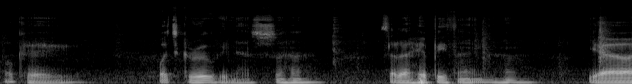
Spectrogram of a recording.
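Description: Older male poet, very low, creaky and unhurried; rambling, self-questioning musings over faint noise. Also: a little mellow. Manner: rambling, often asking and answering own questions. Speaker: poet, meditation teacher. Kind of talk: casual musing talk with short poems. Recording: faint background noise with clicks.

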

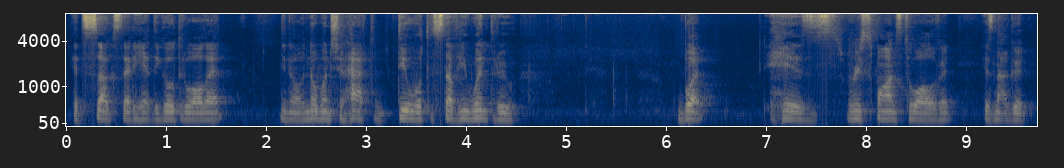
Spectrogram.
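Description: A man with a slightly raspy voice giving a casual, rambling spoken movie review, full of fillers and restarts. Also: mid-range voice, little pitch movement, normal speed, pauses often, darkish tone.

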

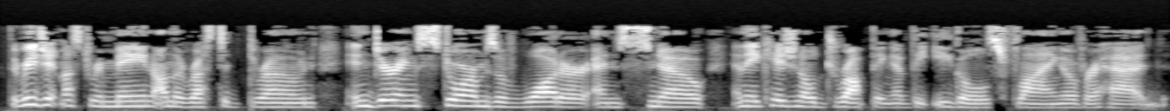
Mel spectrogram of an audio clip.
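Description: A woman's voice: sits low, fairly even intonation, normal speed, few pauses, dry recording, voice pushed down, close to an everyday voice. A loyal, prudent male counselor from a fantasy storybook, voiced by a woman narrator. He speaks with courtly formality and firm emphasis. The sound is dry and close. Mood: firm, insistent.

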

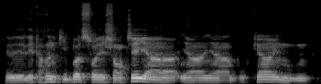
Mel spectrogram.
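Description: A man's voice: fairly low pitch, level tone, racing. A man chatting casually as an interview guest, hesitant, with many fillers and restarts. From France.

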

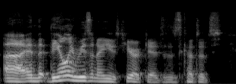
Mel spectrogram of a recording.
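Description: A man's voice: mid-range voice, expressive, rapid-fire, fairly bright tone. A man talking casually as an interview guest on a podcast, enthusiastic, often repeating words as he finds his way. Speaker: podcast guest, tabletop game master and elementary teacher.

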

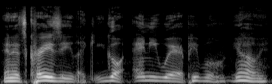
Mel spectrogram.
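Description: A man's voice: a little high, normal speed, mellow, no echo, clean studio sound. A man in his twenties, a rapper being interviewed, talking in laid-back street slang and filling his talk with casual asides. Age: 20s. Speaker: rapper guest.

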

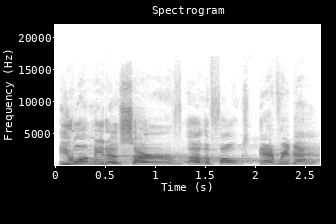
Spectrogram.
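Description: A man's voice: very high-pitched, normal speed, creaky, pushed and bright, long reverb tail. A man, preaching a sermon in a conversational way and acting out dialogue with humorous asides. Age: 40s. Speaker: pastor. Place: church sanctuary.

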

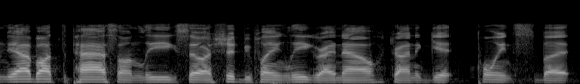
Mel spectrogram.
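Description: A young man chats from home over a voice call, his low voice smooth and easy. He is laid-back, tossing off dry wisecracks and casual swearing, through dull lo-fi call audio. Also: fairly even intonation, unhurried, fairly bright tone. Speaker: podcast co-host. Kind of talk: casual chat.

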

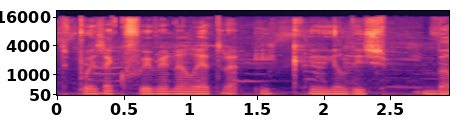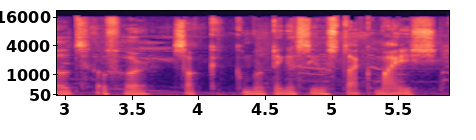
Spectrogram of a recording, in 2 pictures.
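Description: A man's voice: on the low side, flat delivery, moderate pace, vocal fry, mellow. A man with a European Portuguese accent hosting a music show, chatting casually in an informal, rambling, slangy way as he introduces songs.

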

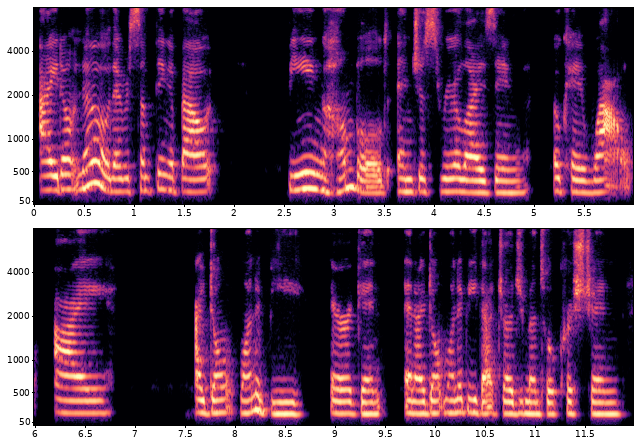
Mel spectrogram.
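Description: A young woman speaking as a podcast guest with a calm, soothing voice, talking casually and reflectively. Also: mid-range voice, a little slow. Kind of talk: casual conversational interview.

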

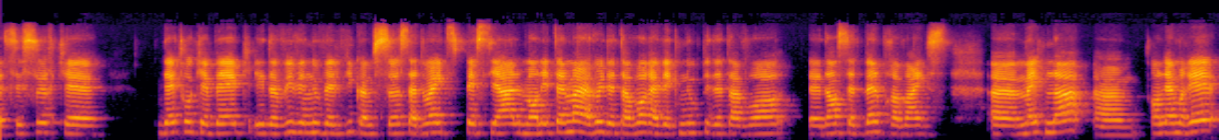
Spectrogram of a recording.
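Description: Bright woman interviewer. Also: on the high side. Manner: hesitant, many fillers while asking. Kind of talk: warm encouraging interview questions.

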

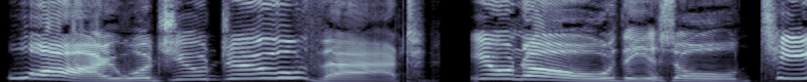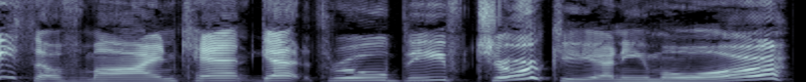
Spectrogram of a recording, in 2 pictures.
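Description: A woman voicing a grumpy but soft-hearted old man with bad teeth in a children's story, grumbling and drawing out the words. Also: on the high side, big pitch swings, no room sound, studio quality, full character voice. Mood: indignant. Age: older. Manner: grumbling, slow, drawn-out delivery. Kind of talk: acted children's storybook character.

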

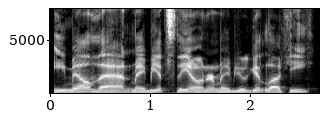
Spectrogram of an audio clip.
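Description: A man's voice: medium pitch, moderate pace, gravelly, no room sound. A man hosting a casual podcast, talking easily with plenty of filler words and handing out practical advice. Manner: relaxed, frequent "uh" fillers, gives practical advice. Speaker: podcast host.

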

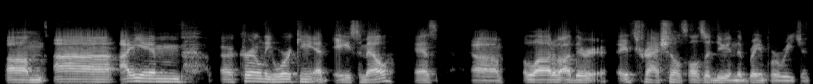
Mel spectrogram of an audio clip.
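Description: Muffled low man from Indonesia, halting. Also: fairly even intonation, a bit bright. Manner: hesitant, many fillers. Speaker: guest, engineer. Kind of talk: casual panel discussion.

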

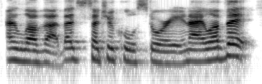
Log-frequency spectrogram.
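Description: A woman's voice: medium pitch, steady tone, brisk, pushed and bright. A young woman in her twenties hosting a podcast interview, upbeat and enthusiastic. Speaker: podcast host. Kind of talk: casual interview.

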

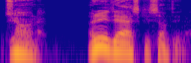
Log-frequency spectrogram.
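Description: A man's voice: mid-range voice, very animated, normal speed, darkish tone, breathy edge, no echo, voice pushed down. Man putting on grieving working-class British bloke, comic-book character, short-fused, blunt, outspoken, dry recording. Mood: glum, subdued.

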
